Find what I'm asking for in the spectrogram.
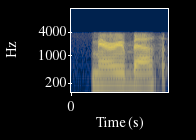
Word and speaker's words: Meribeth: Mary Beth Ogrentz. Mary Beth is spelled M-E-R-I-B-E-T-H, and Ogrentz is O-G, like George, R-I-N, like Nancy, C, like cat.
